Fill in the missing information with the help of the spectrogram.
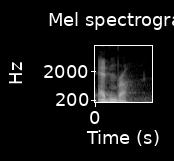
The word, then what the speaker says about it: Edinburgh: Like, most people would say Edinburgh, but again, it becomes, what should be a two-syllable, Edinburgh, becomes about four fucking syllables.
